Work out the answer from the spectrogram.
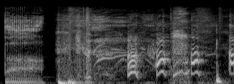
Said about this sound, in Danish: Er det en bøvs, eller hvad kommer der først? Det lyder som slutningen af en bøvs. Lad os lige høre igen.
